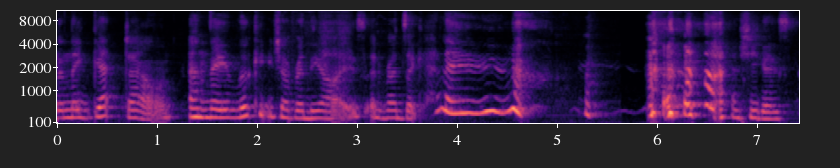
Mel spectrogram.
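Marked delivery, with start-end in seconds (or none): 3.8-4.7 high, loud, lilting hello; playful imitated greeting. Drunk man meets her eyes on the floor, silly hello. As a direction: sing out the hello, on the edge of laughter.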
